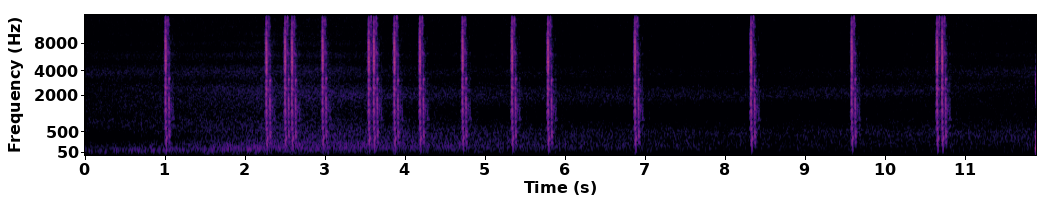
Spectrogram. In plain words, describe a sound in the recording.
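Soft interface clicks tick in irregular succession.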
